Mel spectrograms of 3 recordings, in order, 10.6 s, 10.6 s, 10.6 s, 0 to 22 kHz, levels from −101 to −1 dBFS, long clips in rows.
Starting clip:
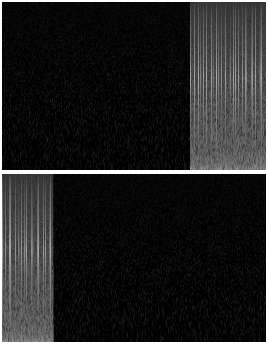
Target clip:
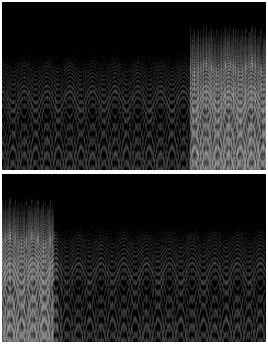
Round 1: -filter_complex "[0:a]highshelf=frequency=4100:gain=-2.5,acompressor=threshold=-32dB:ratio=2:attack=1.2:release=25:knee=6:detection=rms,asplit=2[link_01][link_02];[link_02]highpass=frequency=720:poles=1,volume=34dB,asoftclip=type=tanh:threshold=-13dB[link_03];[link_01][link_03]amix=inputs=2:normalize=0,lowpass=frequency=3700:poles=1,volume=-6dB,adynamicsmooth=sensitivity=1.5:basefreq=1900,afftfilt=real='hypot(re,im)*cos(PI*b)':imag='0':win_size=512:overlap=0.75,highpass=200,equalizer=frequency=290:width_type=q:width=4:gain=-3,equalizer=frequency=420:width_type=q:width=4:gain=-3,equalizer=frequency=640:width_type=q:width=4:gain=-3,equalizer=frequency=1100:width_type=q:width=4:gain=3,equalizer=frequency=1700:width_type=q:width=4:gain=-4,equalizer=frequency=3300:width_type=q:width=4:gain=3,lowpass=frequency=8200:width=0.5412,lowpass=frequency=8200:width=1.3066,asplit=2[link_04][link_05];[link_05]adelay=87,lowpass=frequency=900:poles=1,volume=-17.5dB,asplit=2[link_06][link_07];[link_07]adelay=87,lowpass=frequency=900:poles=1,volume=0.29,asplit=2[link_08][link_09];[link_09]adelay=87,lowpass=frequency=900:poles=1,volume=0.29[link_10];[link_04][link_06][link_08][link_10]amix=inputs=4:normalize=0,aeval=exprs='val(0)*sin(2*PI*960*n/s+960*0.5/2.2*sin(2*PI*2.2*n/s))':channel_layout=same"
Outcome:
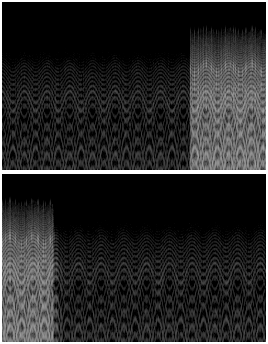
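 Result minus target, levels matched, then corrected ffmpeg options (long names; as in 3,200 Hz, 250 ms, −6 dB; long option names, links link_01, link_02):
downward compressor: peak gain reduction −3.5 dB
-filter_complex "[0:a]highshelf=frequency=4100:gain=-2.5,acompressor=threshold=-39dB:ratio=2:attack=1.2:release=25:knee=6:detection=rms,asplit=2[link_01][link_02];[link_02]highpass=frequency=720:poles=1,volume=34dB,asoftclip=type=tanh:threshold=-13dB[link_03];[link_01][link_03]amix=inputs=2:normalize=0,lowpass=frequency=3700:poles=1,volume=-6dB,adynamicsmooth=sensitivity=1.5:basefreq=1900,afftfilt=real='hypot(re,im)*cos(PI*b)':imag='0':win_size=512:overlap=0.75,highpass=200,equalizer=frequency=290:width_type=q:width=4:gain=-3,equalizer=frequency=420:width_type=q:width=4:gain=-3,equalizer=frequency=640:width_type=q:width=4:gain=-3,equalizer=frequency=1100:width_type=q:width=4:gain=3,equalizer=frequency=1700:width_type=q:width=4:gain=-4,equalizer=frequency=3300:width_type=q:width=4:gain=3,lowpass=frequency=8200:width=0.5412,lowpass=frequency=8200:width=1.3066,asplit=2[link_04][link_05];[link_05]adelay=87,lowpass=frequency=900:poles=1,volume=-17.5dB,asplit=2[link_06][link_07];[link_07]adelay=87,lowpass=frequency=900:poles=1,volume=0.29,asplit=2[link_08][link_09];[link_09]adelay=87,lowpass=frequency=900:poles=1,volume=0.29[link_10];[link_04][link_06][link_08][link_10]amix=inputs=4:normalize=0,aeval=exprs='val(0)*sin(2*PI*960*n/s+960*0.5/2.2*sin(2*PI*2.2*n/s))':channel_layout=same"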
